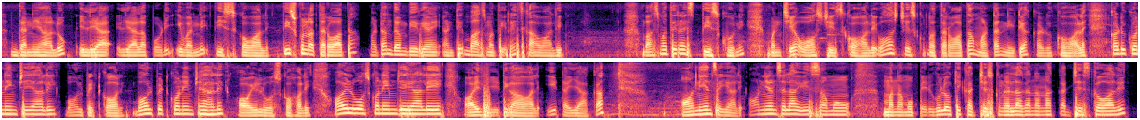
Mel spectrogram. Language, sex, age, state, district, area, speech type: Telugu, male, 18-30, Telangana, Vikarabad, urban, spontaneous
